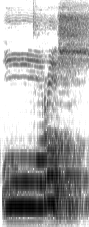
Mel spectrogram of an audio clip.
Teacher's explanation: Ada bunyi U tinggi bawah belakang. Contohnya pada kata urus.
